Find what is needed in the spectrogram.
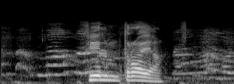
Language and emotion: Russian, neutral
